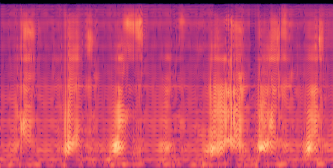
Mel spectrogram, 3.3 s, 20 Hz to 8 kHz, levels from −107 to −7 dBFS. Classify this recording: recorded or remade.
remade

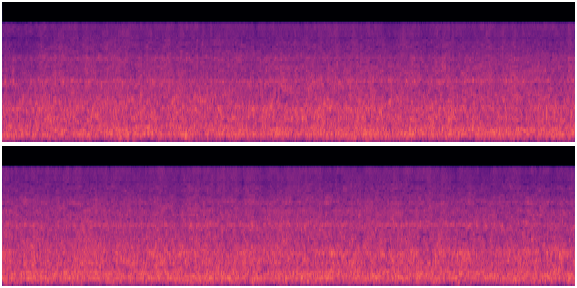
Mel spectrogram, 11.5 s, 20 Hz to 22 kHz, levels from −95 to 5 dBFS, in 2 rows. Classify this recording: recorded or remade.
remade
